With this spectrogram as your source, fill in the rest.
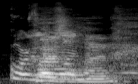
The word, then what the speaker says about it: Korzalin: It's Korzalin. Korzalin. You have to say it like Korzalin.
